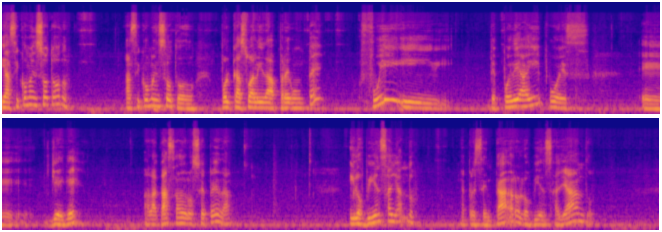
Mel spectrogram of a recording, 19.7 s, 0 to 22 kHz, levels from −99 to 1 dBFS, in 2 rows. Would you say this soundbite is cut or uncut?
uncut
